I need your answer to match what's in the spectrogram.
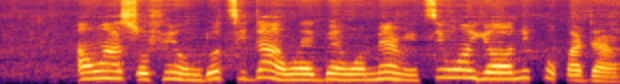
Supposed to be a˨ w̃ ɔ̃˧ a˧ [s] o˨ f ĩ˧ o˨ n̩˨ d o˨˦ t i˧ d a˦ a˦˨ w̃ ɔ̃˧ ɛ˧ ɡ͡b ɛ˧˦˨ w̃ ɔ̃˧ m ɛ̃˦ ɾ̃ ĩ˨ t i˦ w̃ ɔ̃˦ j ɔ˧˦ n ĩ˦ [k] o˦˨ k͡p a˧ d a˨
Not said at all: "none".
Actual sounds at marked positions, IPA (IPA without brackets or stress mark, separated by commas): s, k͡p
